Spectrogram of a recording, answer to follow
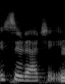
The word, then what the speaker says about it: Sudachi: Sudachi.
